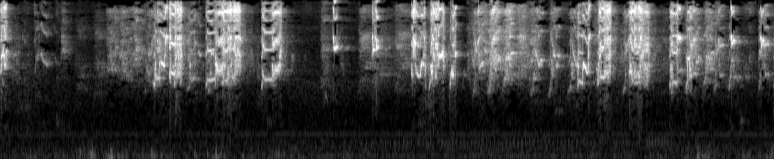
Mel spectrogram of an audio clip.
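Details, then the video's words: Lovebird answering a rival with long ngetik ngekek chatter: dense, raspy, high bursts of about half a second each, repeated steadily with short gaps throughout. "Lovebird Memanggil Lawan Ngetik Ngekek"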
